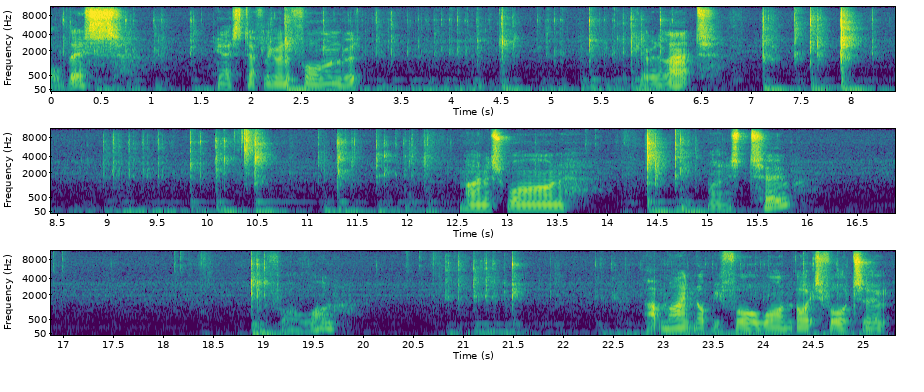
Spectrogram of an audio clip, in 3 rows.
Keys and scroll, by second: 0.4 shift+Down, 0.8 shift+Down, 2.4 Delete, 2.8 Up, 3.4 Up, 3.6 Down, 3.8 Down, 4.4 shift+Down, 4.6 Delete, 5.5 shift+Down, 5.8 Delete, 6.2 Down, 7.2 Return, 7.6 shift+Insert, 8.0 Return, 9.1 Up, 9.5 Up, 11.8 shift+d, 14.4 BackSpace, 14.8 shift+w, 19.0 1, 20.9 Up, 21.2 Home, 21.5 shift+Down, 23.6 shift+Down, 23.9 shift+Down, 24.4 shift+Down, 25.0 shift+Down.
